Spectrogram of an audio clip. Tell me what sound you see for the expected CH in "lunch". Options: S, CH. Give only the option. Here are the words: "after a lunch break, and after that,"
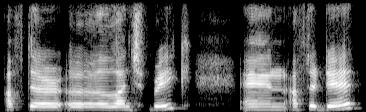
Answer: CH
